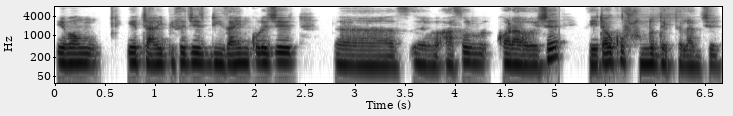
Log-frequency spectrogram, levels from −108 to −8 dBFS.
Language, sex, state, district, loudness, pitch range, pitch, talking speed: Bengali, male, West Bengal, Kolkata, -19 LUFS, 120-140 Hz, 130 Hz, 155 wpm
